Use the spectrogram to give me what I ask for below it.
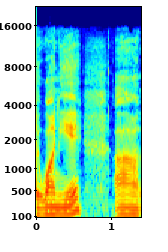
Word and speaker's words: Wanya: It's spelled Wanya. I heard Lance say Wanye. Lance is a scholar and a gentleman, but I'll go with Wanya.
